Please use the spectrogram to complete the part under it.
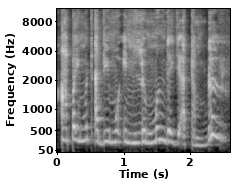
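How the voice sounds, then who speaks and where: A woman's voice: a little high, expressive, normal speed, warm tone, slightly rough. A Philippine-accented woman playing a defensive, evasive married woman accused of petty theft in a comedy radio drama. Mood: scolding, fretful.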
